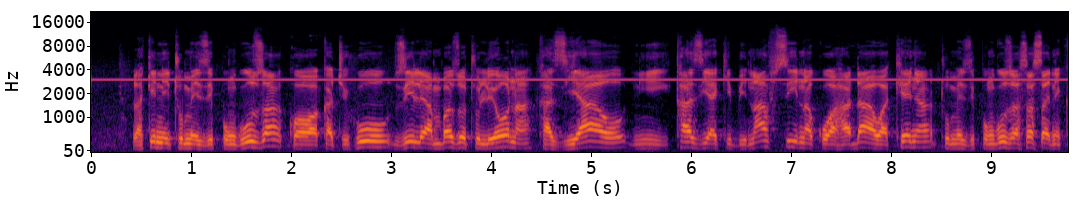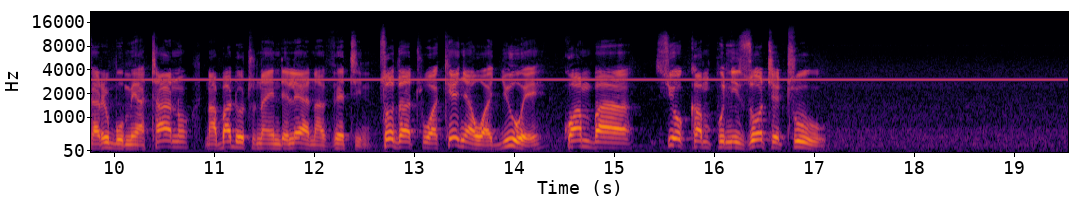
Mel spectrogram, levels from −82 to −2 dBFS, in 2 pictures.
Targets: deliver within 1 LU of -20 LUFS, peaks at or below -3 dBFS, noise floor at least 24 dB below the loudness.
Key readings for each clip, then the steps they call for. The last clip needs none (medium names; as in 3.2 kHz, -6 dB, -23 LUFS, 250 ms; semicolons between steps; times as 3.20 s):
tick rate 50 per s; steady tone 3 kHz; tone level -37 dBFS; loudness -28.0 LUFS; peak level -15.0 dBFS; loudness target -20.0 LUFS
-> de-click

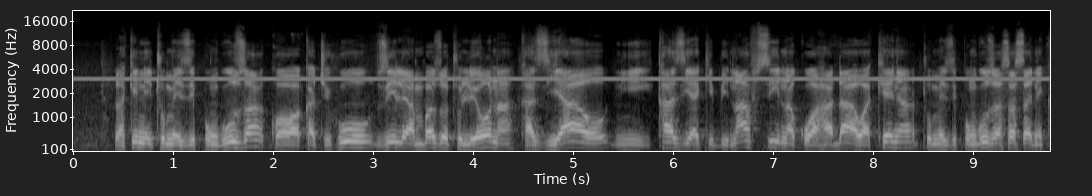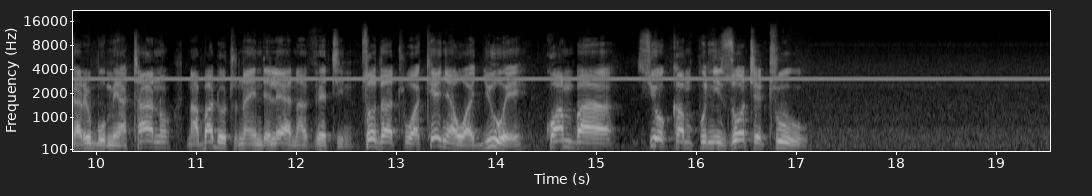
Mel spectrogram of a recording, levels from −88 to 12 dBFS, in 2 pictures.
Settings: tick rate 0.10 per s; steady tone 3 kHz; tone level -37 dBFS
-> band-stop 3 kHz, Q 30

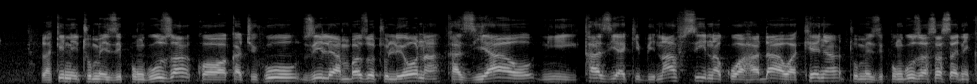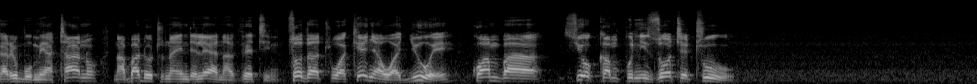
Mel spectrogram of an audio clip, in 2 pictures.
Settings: steady tone not found; loudness -28.5 LUFS; peak level -16.0 dBFS; loudness target -20.0 LUFS
-> trim +8.5 dB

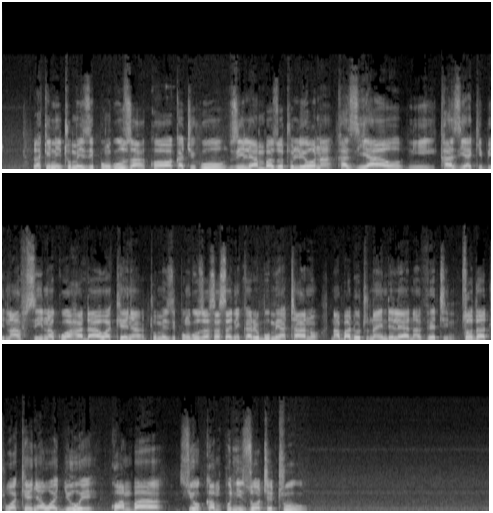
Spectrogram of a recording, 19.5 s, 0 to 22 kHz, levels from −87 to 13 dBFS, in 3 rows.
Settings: loudness -20.0 LUFS; peak level -7.5 dBFS; noise floor -48 dBFS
